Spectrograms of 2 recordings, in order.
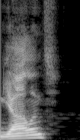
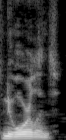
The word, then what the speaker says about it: New Orleans: You mean Yalins? – Yeah, that. – Ah, okay. – Mm-hmm. – Well, I mean, that's how I've heard it pronounced by so many people, Yalins. – I mean, I'm sure I don't doubt that, but it's. – But I'm just, you know, I'm trying it. So it's New Orleans.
